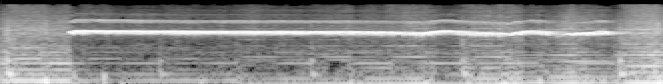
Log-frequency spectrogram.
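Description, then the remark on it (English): A shrill, steady whistle blast held for about three seconds, loud, with a slight wavering pitch near the end before it cuts off, blown by a Dallas Cowboys football fan. “The whistle you're about to hear is from a Dallas Cowboys fan excited to talk about his team. Blow the whistle.”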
